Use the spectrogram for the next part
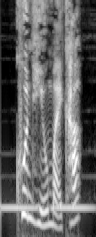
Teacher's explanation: mai for questions is pronounced with a rising tone, making it distinct from mai, meaning no or not, which has a low tone.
